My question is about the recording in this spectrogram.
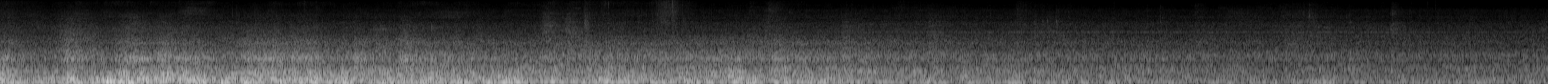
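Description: Glasgow Subway train running through the tunnel, heard from inside the carriage: a steady low rail rumble that gradually dies down over the second half.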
